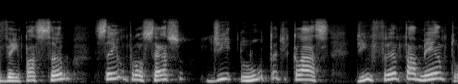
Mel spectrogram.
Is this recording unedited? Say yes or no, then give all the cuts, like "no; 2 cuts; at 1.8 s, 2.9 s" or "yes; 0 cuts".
yes; 0 cuts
